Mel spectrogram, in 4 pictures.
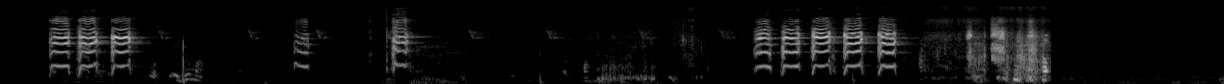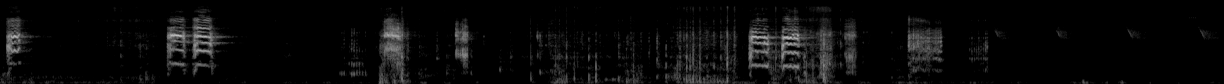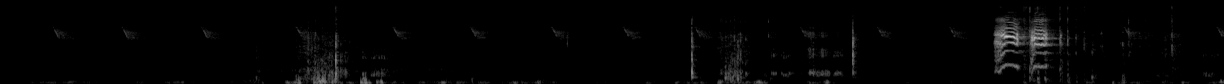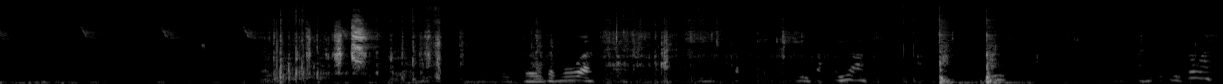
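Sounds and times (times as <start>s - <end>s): harsh bird calls: 38.3s - 41.2s.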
